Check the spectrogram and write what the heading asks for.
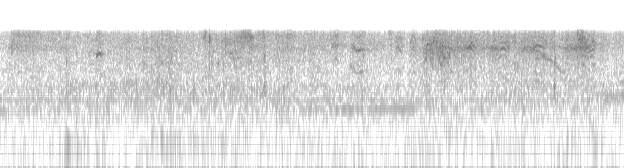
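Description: Outdoor bush ambience: a steady hiss with small birds chirping, the calls coming thickest in the last two seconds.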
